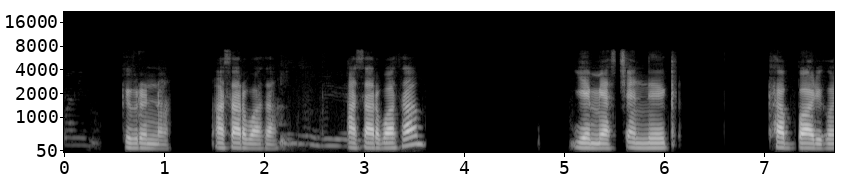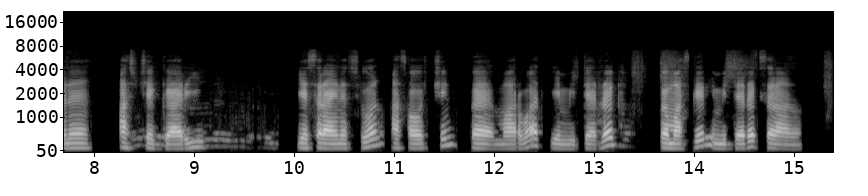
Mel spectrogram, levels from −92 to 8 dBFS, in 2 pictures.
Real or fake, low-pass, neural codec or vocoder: real; 7.2 kHz; none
